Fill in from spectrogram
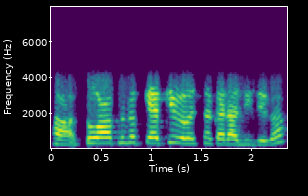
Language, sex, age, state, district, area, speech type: Hindi, female, 18-30, Madhya Pradesh, Hoshangabad, rural, conversation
